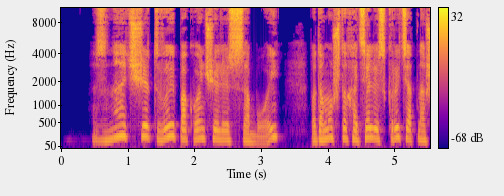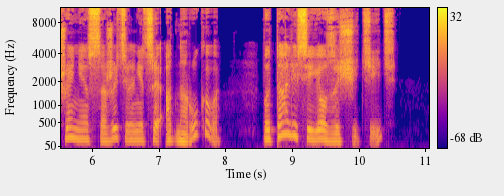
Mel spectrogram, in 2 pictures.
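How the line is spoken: Persistent muttering. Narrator (Russian): Не отставал с расспросами Фрис и буркнул себе под нос

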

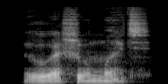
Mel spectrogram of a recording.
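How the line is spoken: Irritated whisper. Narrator (Russian): Только и смог прошептать раздраженный Аф

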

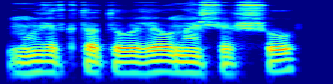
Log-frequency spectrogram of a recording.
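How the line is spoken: Barely audible. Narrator (Russian): начала Таала едва слышно

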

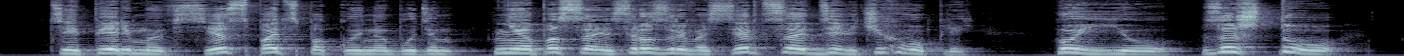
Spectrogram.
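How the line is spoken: Thief nearly howling. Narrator (Russian): Чуть не взвыл вор

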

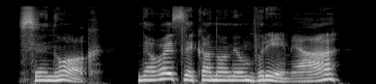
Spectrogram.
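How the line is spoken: Hoarse voice from above. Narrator (Russian): Хриплый голос Заури раздался над ними

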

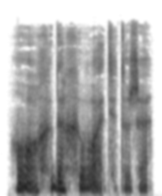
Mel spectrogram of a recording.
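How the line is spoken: Weary, scolding. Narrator (Russian): бросил устало, как будто ребенка отчитывал

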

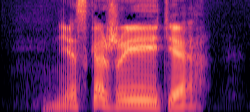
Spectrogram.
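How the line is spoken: Grumble. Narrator (Russian): проворчал комиссар Гард

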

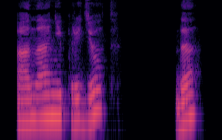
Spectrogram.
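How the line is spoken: Plain. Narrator (Russian): спросил он

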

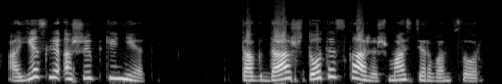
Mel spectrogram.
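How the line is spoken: Plain question. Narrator (Russian): спросил Флар

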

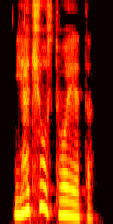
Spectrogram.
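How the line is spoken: Whispered. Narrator (Russian): прошептала Брук

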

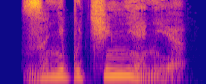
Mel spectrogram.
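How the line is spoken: Hissing. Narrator (Russian): прошипел Грант

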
